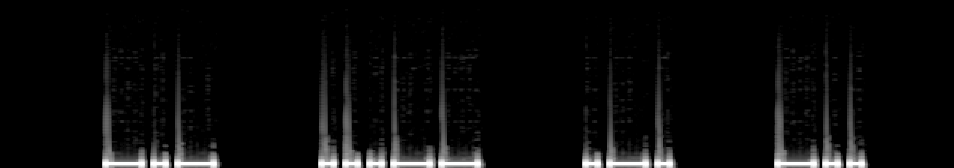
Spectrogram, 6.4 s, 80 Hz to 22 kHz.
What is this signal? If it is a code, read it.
Morse code, heard as a keyed tone, about 15 wpm, spaced as for 9 wpm, 700 Hz. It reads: K3RD
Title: USA Call Signs - 3x Character Spacing - 15wpm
